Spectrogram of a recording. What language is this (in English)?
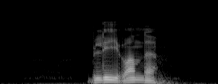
Swedish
